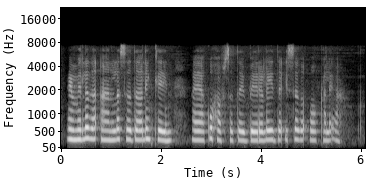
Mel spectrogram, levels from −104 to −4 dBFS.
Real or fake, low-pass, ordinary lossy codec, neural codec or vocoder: real; 7.2 kHz; Opus, 64 kbps; none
